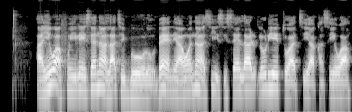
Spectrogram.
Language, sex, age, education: Yoruba, male, 30-45, tertiary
